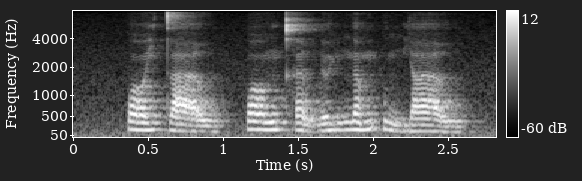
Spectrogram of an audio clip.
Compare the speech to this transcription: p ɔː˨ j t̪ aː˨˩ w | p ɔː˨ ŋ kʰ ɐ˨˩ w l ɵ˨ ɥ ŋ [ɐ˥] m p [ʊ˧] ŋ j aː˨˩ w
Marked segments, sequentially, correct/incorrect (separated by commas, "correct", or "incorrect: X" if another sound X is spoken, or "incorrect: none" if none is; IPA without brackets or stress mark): incorrect: ɐ˨˥, incorrect: ʊ˨˩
